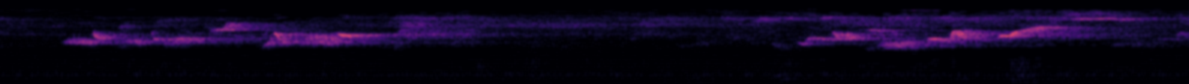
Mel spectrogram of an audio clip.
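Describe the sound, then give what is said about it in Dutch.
Birdsong chorus among beech trees in early morning woodland at dawn: bright, layered trills and chirps in two busy bursts over a soft steady background drone, with a quieter lull between them. “Alleen dat vogelconcert, dat ruime hemel rond, vertelt mijn blijde mond.”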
